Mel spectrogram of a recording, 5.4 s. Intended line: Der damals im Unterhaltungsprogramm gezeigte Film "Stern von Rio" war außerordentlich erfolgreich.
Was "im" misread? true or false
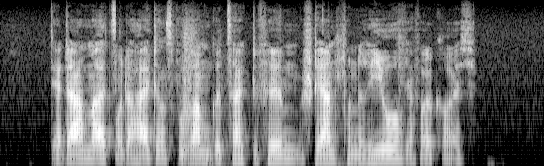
true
